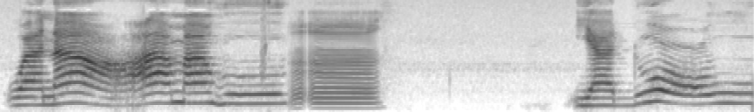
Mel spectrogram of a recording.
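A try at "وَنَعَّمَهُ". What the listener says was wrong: Nah, ini ainnya tipiskan dulu. Nah, jadi senyumin dulu, tipisin dulu.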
